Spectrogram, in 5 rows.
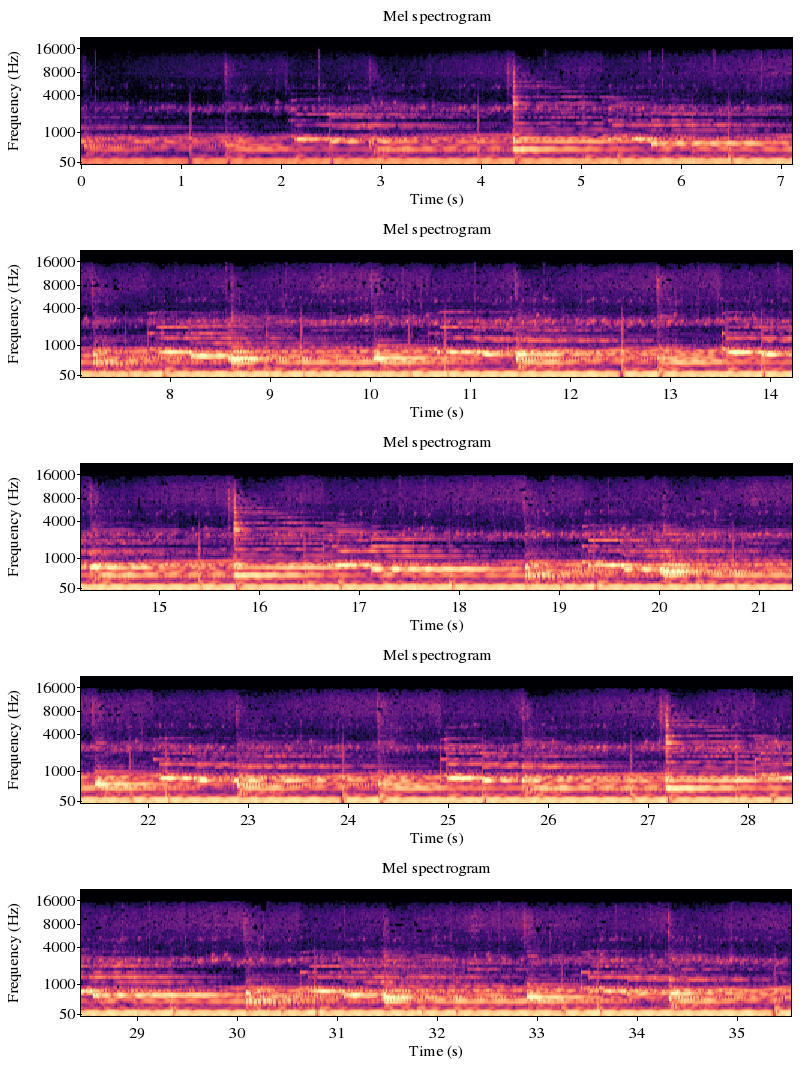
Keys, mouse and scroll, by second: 0.2 alt+click, 1.1 scroll up 1, 2.3 alt+click, 3.5-4.2 alt+scroll up 1, 4.2 scroll down 1, 5.8 double click, 12.7-13.2 scroll down 1, 13.2 right click, 16.2 scroll up 1, 17.6 right click, 21.8-22.3 scroll down 1, 22.4 alt+middle click, 23.1 alt+middle click, 23.9 alt+click, 26.6 alt+middle click, 27.0 scroll up 1, 27.3 alt+middle click, 31.0 right click, 34.1 alt+click, 34.4 alt+middle click, 34.6 alt+scroll up 2.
